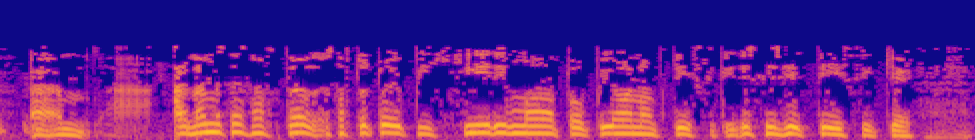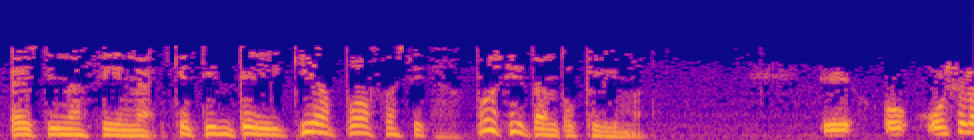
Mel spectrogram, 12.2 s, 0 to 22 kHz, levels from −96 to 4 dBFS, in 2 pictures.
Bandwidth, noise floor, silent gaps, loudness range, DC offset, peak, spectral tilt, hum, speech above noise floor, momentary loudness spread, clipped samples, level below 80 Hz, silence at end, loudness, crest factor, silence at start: 6 kHz; -50 dBFS; none; 4 LU; under 0.1%; -2 dBFS; -6 dB/octave; none; 34 dB; 9 LU; under 0.1%; -50 dBFS; 0 s; -17 LUFS; 16 dB; 0 s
